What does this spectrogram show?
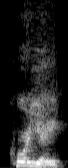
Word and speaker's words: Carrier: way but still uh our grandfather papa always pronounced it cory even though we spelt carrier anyway there was just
